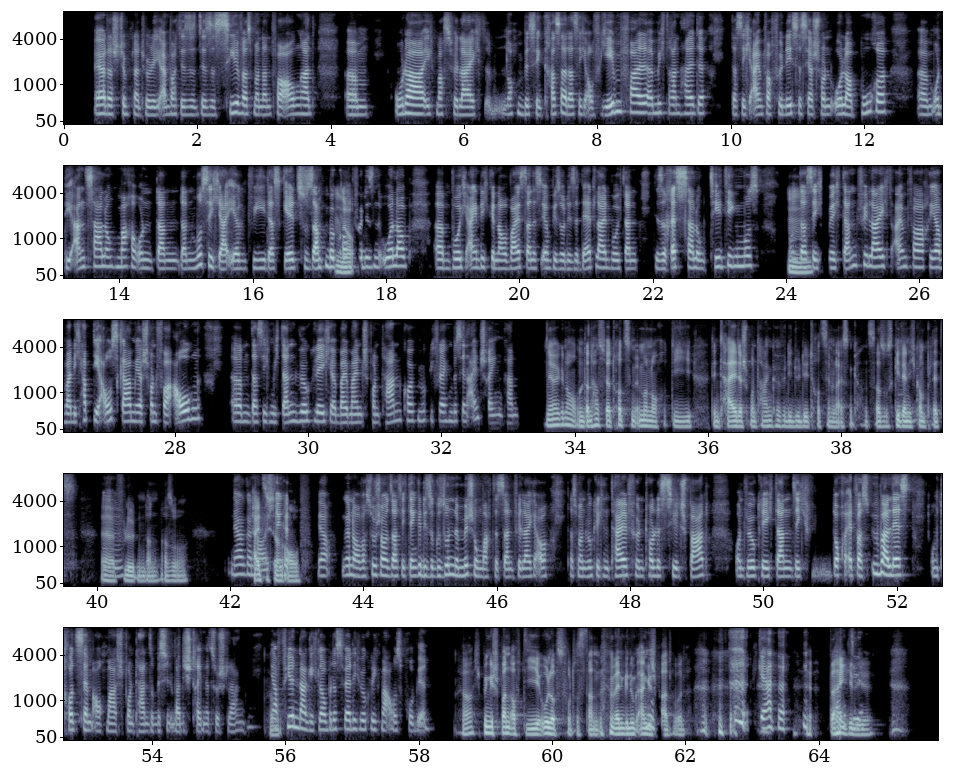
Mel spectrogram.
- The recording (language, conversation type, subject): German, advice, Warum habe ich seit meiner Gehaltserhöhung weniger Lust zu sparen und gebe mehr Geld aus?
- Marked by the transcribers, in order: laughing while speaking: "zusammenbekommen"; chuckle; inhale; laughing while speaking: "Gerne"; chuckle; joyful: "Ja, danke dir"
